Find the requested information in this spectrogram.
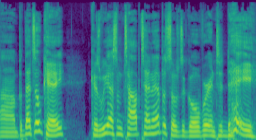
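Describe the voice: A man with fairly high pitch, a slightly mellow tone and lively intonation, in a very clean recording with a silent background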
